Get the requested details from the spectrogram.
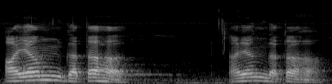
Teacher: तो नासिका उच्चारण स्थान है इनमें से ङ का। तो अनुस्वार का उच्चारण स्थान नासिका, ङ का उच्चारण स्थान नासिका, इसलिए अनुस्वार के स्थान पर ङ हो गया।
